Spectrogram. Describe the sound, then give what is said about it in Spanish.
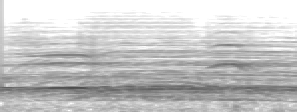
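A crowd of young people shouts and cheers together in a sustained, dense roar with a few higher whoops rising above it. “Algunos no sé por qué están gritando y alzando la mano, pero por lo menos tienen un espíritu jovial.”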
